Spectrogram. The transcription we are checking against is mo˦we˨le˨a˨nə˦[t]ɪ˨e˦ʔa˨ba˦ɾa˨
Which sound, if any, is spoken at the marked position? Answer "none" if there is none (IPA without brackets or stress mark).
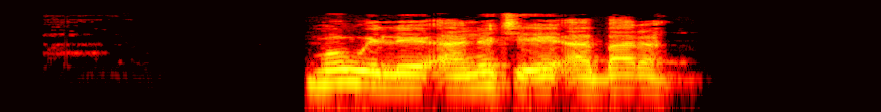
t͡ʃ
